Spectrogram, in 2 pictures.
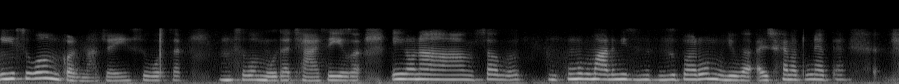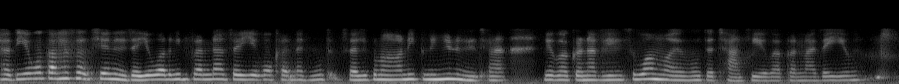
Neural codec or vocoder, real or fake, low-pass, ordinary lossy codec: codec, 24 kHz, 0.9 kbps, WavTokenizer, large speech release; fake; 5.4 kHz; none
